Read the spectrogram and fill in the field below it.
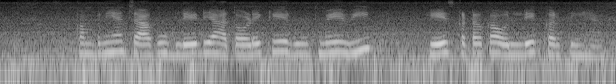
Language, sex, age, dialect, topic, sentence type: Hindi, female, 18-24, Kanauji Braj Bhasha, agriculture, statement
